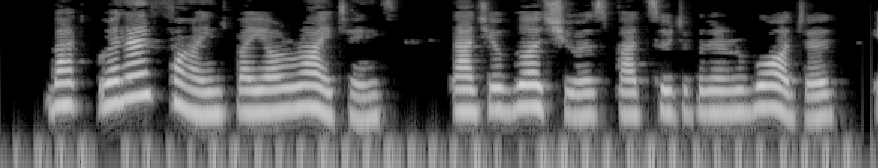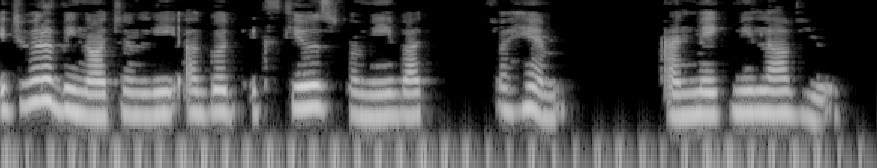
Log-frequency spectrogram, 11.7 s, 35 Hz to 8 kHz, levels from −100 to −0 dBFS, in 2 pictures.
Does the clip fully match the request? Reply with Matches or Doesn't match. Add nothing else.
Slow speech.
Doesn't match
